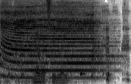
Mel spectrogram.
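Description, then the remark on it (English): A loud, sustained air horn blast with a rich stack of harmonics holds steady for about two seconds before cutting off, with a brief trailing noise at the end. “It's never too late to hit that air horn.”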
